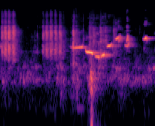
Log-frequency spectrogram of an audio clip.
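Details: Young white-rumped shama singing: buzzy, broadband bursts, then a run of clear whistled notes sliding down and rising again, ending in a high sustained whistle.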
